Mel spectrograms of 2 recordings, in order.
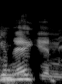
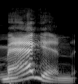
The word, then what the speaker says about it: Magan: Not Megan. Magan. Magan. She pronounces it Magan.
